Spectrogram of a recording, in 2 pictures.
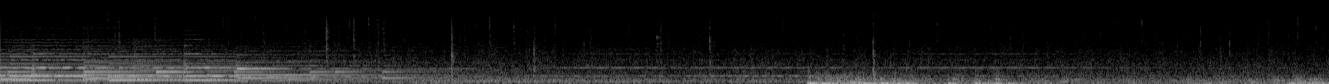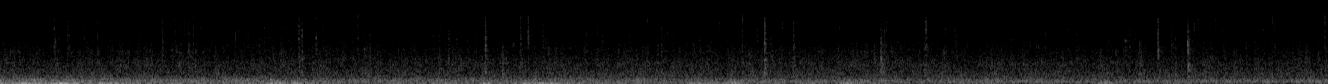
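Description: Rain patters steadily against a window.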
